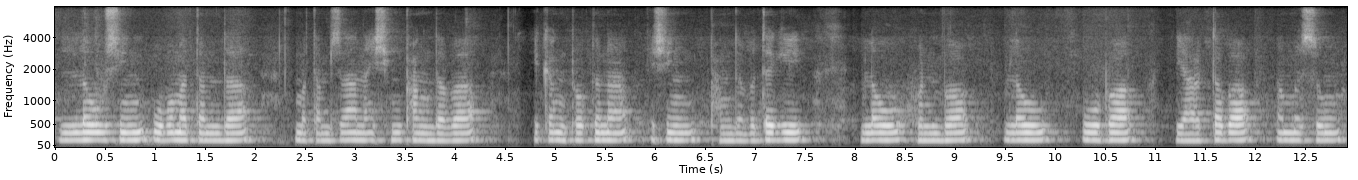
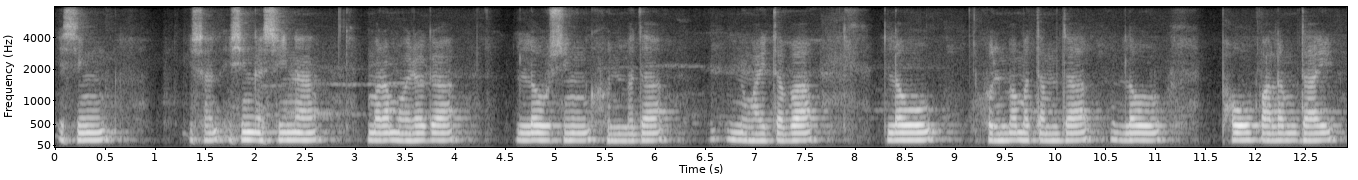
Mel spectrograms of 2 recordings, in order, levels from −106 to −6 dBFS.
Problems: background sounds at intervals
